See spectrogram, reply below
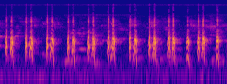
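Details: Chukar partridge kept for fighting, delivering a steady run of paired chuck notes, about every half second, loud and rhythmic with little else heard.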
